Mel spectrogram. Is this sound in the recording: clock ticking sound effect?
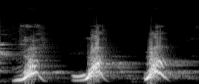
no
